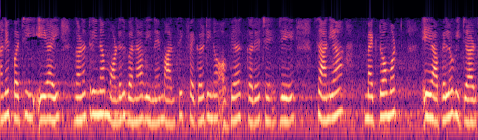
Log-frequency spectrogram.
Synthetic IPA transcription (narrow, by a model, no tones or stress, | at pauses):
ənepət͡ʃʰieai | ɡəɽ̃ət̪ɾinamɔɽelbənaʋinemansɪkfɛkəlʈinoʔəbʱjaskəɾet͡ʃʰed͡ʒe | sanja | mɛkɖɔməʈ | eapeloʋit͡ʃaɾt͡ʃ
